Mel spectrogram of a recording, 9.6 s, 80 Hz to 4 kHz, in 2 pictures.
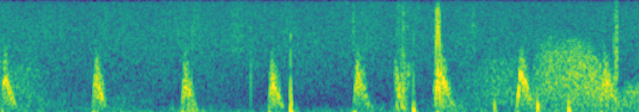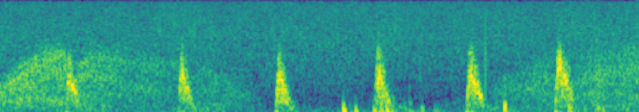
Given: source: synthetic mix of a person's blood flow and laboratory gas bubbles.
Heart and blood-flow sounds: Doppler ultrasound of blood flow; subclavian vein
2.97-3.11 s: bubbles
3.26-3.44 s: bubbles
From the record:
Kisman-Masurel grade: 111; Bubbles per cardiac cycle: 1 to 2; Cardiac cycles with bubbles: 1 to 10%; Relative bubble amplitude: barely perceptible (0.100 to 0.250); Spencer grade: 1 (occasional bubble signal discernible with the cardiac motion signal, with majority of cardiac periods free of bubbles); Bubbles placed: anywhere in the cardiac cycle

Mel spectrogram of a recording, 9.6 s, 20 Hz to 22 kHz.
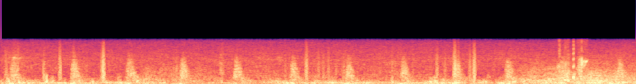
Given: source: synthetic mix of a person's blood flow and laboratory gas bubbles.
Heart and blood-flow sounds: Doppler ultrasound of blood flow; subclavian vein
8.34-8.81 s: bubbles
From the record:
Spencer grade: 1 (occasional bubble signal discernible with the cardiac motion signal, with majority of cardiac periods free of bubbles); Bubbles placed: anywhere in the cardiac cycle

